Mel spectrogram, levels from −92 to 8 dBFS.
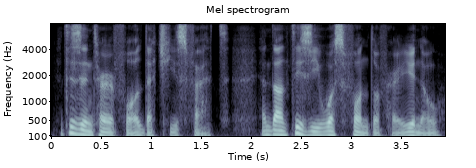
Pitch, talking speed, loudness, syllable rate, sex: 95 Hz, 245 wpm, -19 LUFS, 4.9 syllables/s, male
